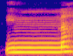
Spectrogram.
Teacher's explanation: انہ نون شدت پہ غنہ ضروری ہے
